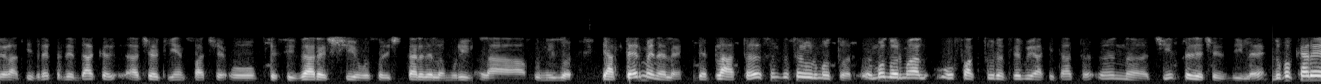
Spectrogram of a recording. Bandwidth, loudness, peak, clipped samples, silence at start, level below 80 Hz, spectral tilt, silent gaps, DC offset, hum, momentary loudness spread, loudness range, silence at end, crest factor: 3.7 kHz; -19 LUFS; 0 dBFS; under 0.1%; 0 s; -68 dBFS; -6.5 dB/octave; none; under 0.1%; none; 11 LU; 4 LU; 0 s; 18 dB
